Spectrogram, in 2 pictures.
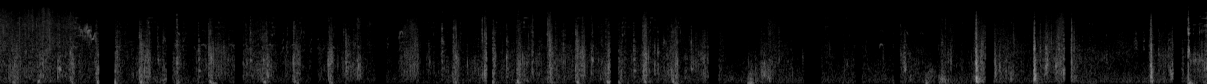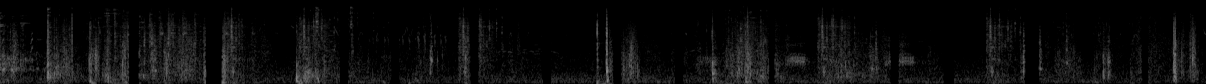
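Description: Footsteps crunch on dirt and grass.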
